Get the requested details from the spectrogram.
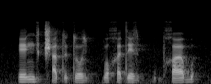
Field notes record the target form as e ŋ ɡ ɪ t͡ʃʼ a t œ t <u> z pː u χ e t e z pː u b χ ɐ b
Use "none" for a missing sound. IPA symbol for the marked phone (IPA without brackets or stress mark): o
